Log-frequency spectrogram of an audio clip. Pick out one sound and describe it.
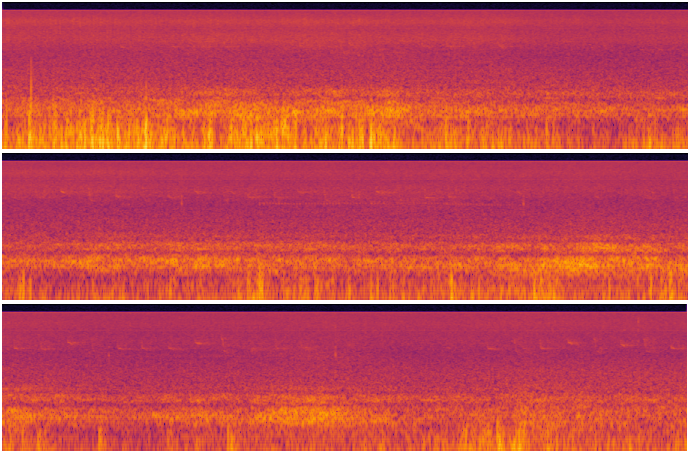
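Wind blows gustily across the microphone outdoors.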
